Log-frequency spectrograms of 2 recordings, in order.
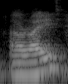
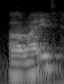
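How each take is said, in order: The two takes are said the same way.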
